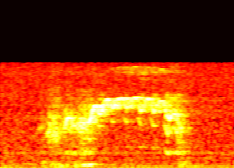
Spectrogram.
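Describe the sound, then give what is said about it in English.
A fresh horse gives a single whinny that rises, holds, then drops off. It sounds faint and thin over a low steady hum. “Get that horse back. He's fresh.”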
